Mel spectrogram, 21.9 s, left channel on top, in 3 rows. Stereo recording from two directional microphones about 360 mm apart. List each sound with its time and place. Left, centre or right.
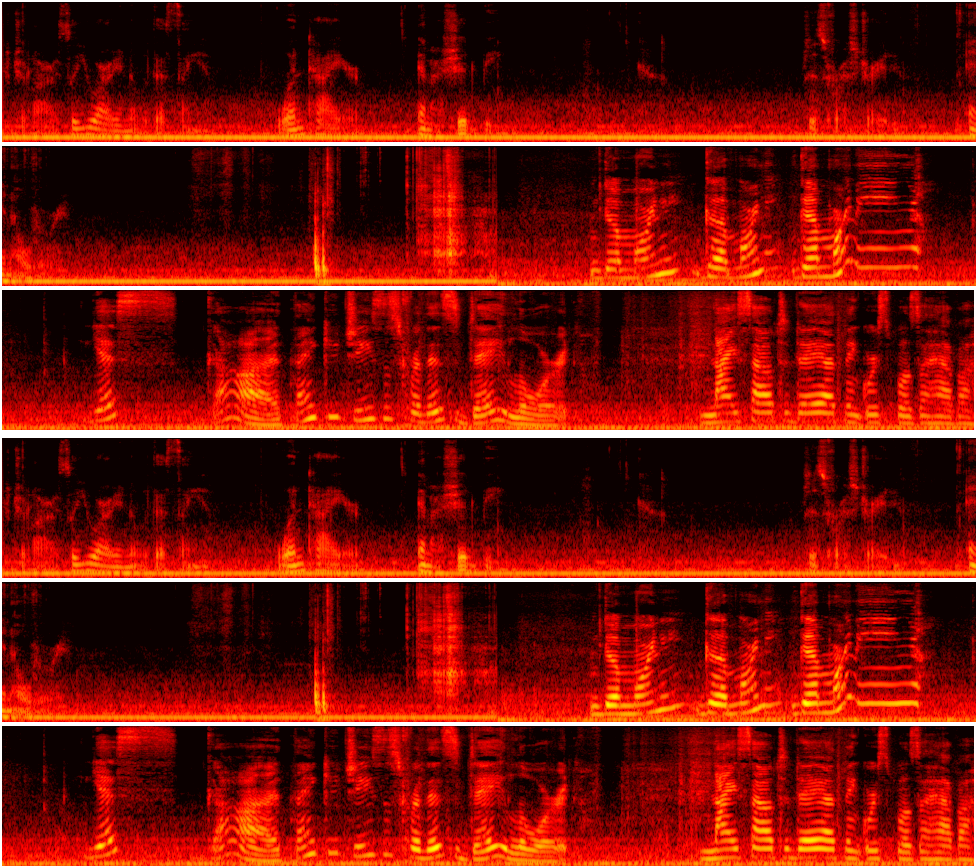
0.1 s a woman's voice: centre
5.9 s a woman's voice: centre
9.6 s squish: left
11.7 s a woman's voice: centre
15.2 s a woman's voice: centre
19.9 s a woman's voice: centre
